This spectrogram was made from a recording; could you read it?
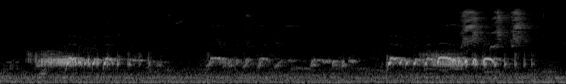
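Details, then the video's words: Local zebra dove with a big voice, its song used as a lure for other zebra doves. Three mid-pitched, rapidly trilled cooing phrases each last about a second, over steady background hum and a brief high rustle. "Perkutut lokal gacor SUARA BESAR, karakter suara nya bagus untuk pemikat semua perkutut."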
